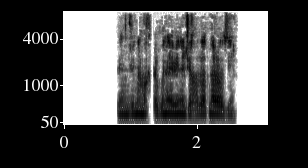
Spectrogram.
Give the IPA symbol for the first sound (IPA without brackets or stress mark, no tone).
d̪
